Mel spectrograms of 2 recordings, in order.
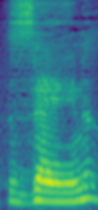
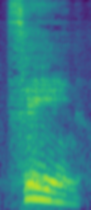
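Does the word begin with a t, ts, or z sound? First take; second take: z; ts. First: The word begins with a buzzing z sound. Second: The word begins with a hissing ts sound. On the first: The speaker calls it wrong. "some Americans will pronounce it Zane. That's wrong" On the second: The speaker calls it right. "You need to have a T S sound. Zane. Zane. That's correct"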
